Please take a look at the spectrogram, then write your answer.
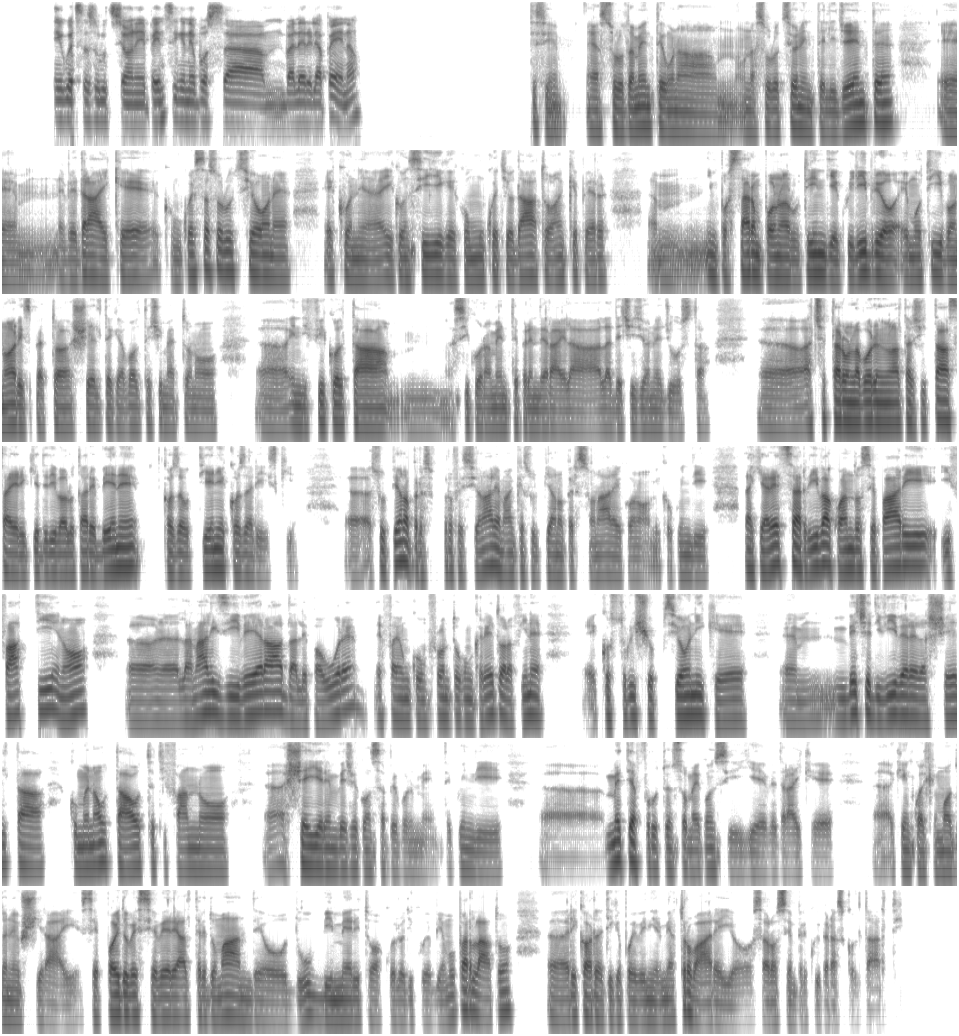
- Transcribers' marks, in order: distorted speech
- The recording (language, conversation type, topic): Italian, advice, Dovrei accettare un’offerta di lavoro in un’altra città?
- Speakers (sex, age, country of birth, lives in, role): male, 40-44, Italy, Germany, user; male, 40-44, Italy, Italy, advisor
